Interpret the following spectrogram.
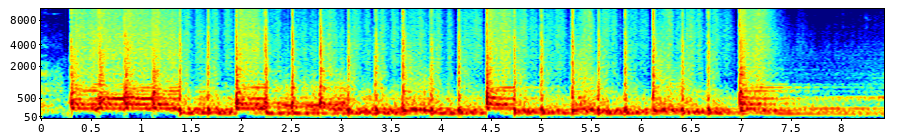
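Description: Acoustic drum kit playing a triplet-based break at slow tempo, strokes split between the hands on the snare and toms and the feet on a double bass-drum pedal. The playing stops about seven seconds in and the drums ring out.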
